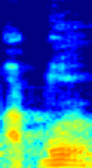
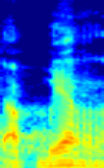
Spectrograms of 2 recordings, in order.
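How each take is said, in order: First: The last syllable has a 'u' vowel. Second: The last syllable has an 'e' vowel. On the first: "atau akbur gitu" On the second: "jadi akber"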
